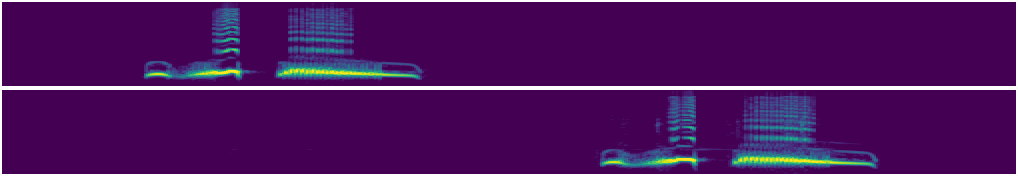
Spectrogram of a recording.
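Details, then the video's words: Spotted dove cooing, a decoy voice used to stimulate other males to sing, male and female birds: two short phrases about five seconds apart, each a quick rising double note then a longer falling hollow coo; silence between. "cu gáy giọng thổ thúc gù/ chim cu gáy giọng thổ bài bản gù đấu/ chim cu gáy kích bổi nhanh nổi"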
